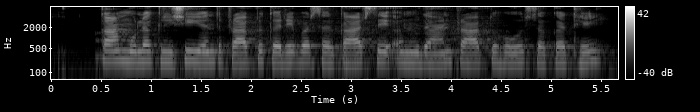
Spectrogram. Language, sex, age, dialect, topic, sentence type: Chhattisgarhi, female, 25-30, Central, agriculture, question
